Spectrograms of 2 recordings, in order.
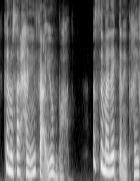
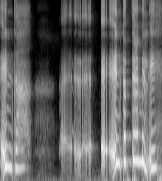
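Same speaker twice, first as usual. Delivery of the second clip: frightened; 6 semitones higher than usual. A narrator's reading. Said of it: "وخايفة منه جدًا".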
